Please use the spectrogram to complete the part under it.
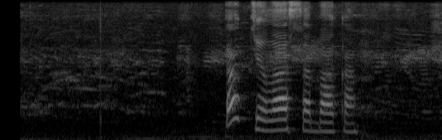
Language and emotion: Russian, positive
